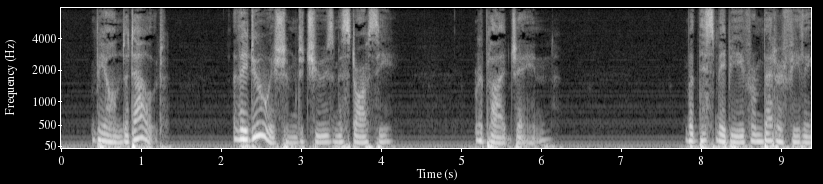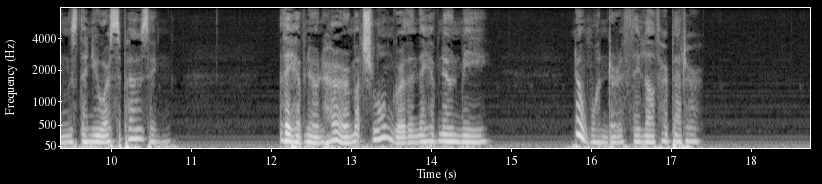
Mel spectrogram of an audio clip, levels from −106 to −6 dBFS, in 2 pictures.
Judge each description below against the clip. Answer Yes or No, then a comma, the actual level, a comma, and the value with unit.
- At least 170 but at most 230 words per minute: No, slow, 135 wpm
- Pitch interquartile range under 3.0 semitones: Yes, narrow, 2.5 semitones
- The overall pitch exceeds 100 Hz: Yes, medium, 140 Hz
